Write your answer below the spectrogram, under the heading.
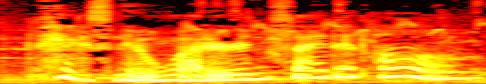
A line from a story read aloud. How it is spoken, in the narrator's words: Stone Monkey laughed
